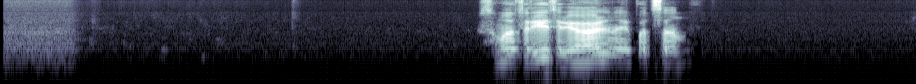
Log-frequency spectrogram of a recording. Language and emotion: Russian, neutral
